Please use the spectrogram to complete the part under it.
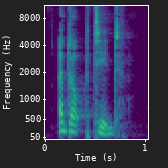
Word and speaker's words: adopted: And because the word adopt ends in a T, which is a dental consonant, we pronounce the ED, id, adopted.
